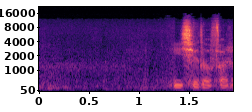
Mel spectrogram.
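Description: A young man speaks briefly and softly, close by.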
